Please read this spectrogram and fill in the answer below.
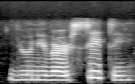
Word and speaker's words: university: pronounce it, has is the primary stress on the third syllable. University. We don't say university or university.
